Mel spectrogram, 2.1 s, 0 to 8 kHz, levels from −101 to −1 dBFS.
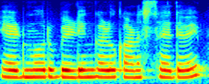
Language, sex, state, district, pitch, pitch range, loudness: Kannada, female, Karnataka, Bidar, 255 Hz, 250-255 Hz, -14 LUFS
